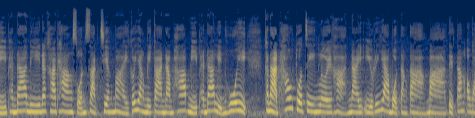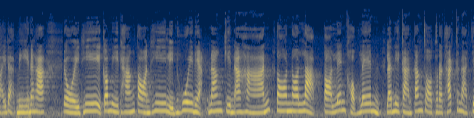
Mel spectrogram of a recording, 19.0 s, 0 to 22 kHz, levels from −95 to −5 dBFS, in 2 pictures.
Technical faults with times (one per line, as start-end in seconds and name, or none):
8.27-10.27 adaptive stream at a lower bitrate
